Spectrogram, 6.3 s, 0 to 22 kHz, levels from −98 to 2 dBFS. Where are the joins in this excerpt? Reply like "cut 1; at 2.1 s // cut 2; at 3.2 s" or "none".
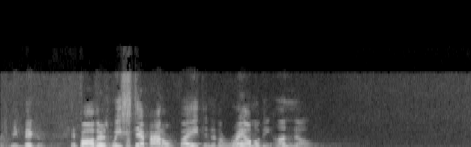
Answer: none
